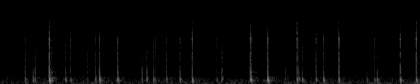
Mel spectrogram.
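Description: Long painted nails of both hands tap and lightly scratch a solid, dark brown wooden table top, giving about 22 quick, irregular taps over soft background hiss. Each tap is a dry knock with a low, woody thump and a bright click that dies away almost instantly.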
